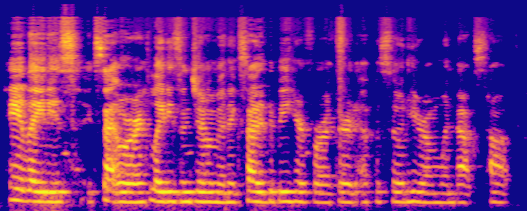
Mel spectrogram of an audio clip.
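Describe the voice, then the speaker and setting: A woman's voice: fairly low pitch, little pitch movement, brisk, a little mellow. A woman from Baton Rouge giving case figures on a panel, matter-of-fact. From Baton Rouge, Louisiana. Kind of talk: panel discussion.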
